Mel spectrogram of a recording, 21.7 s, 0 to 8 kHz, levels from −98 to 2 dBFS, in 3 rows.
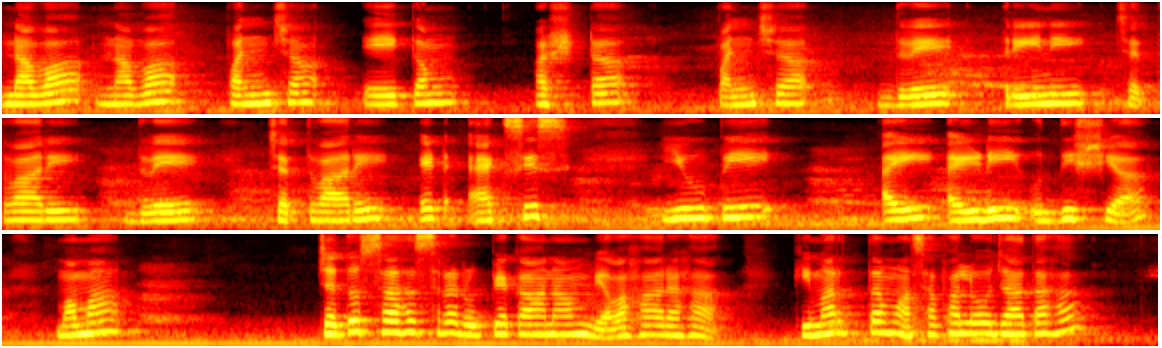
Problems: continuous background conversations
